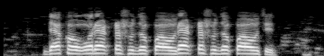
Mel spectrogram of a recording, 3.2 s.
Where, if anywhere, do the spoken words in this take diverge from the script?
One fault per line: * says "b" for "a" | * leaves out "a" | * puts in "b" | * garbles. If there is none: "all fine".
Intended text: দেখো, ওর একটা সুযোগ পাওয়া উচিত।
* puts in "একটা সুযোগ পাওয়া"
